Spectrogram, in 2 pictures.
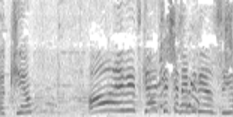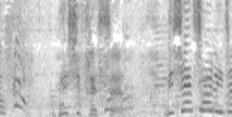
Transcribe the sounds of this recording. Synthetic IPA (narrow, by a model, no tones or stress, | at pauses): akʰɯjum | aevɛt̪ɟæɾt͡ʃʰɛc̚t̪ʰænebid̪ejazɯjo | neʃifɾesɪ | biʃejsø̞jlˠijd͡ʒa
